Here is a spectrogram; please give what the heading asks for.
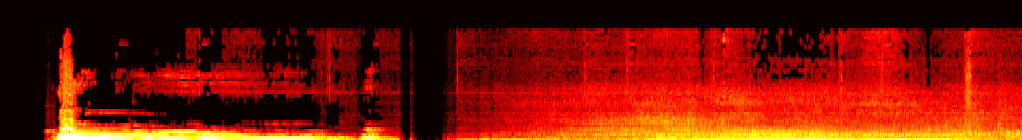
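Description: A fox gives one drawn-out, falling howl that twists upward at the end.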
